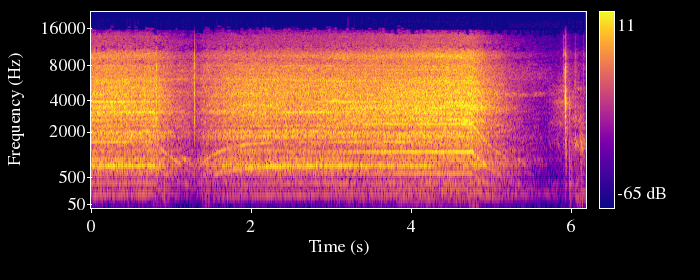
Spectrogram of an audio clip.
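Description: A hair dryer blows steadily across a wet watercolor painting surface, its whining motor rising on switch-on, holding a constant loud whir for several seconds, then spinning down.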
